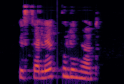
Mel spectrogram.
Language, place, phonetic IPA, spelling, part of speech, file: Russian, Saint Petersburg, [pʲɪstɐˈlʲet pʊlʲɪˈmʲɵt], пистолет-пулемёт, noun, LL-Q7737 (rus)-пистолет-пулемёт.wav
- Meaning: submachine gun (short range machine gun)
